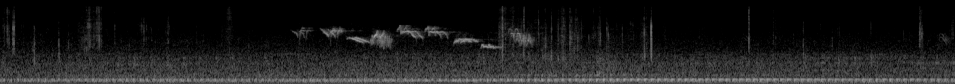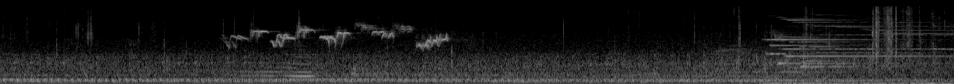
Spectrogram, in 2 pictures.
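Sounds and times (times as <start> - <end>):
songbird chirping: 2.9 - 5.4, 11.8 - 14.3.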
